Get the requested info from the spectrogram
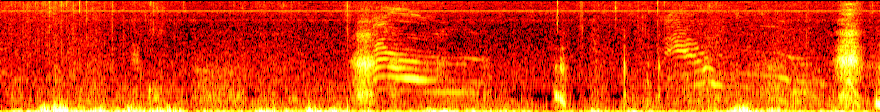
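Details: Cat crawling through deep snow outdoors, giving two short rising-falling meows about two seconds apart, with soft crunching of snow and low rumbling background noise throughout.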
